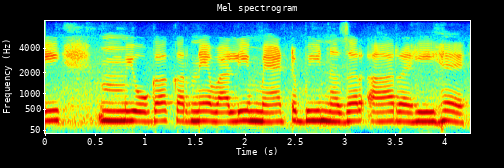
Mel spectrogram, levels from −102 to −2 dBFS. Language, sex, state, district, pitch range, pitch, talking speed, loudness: Hindi, female, Gujarat, Valsad, 215-230 Hz, 220 Hz, 125 wpm, -11 LUFS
